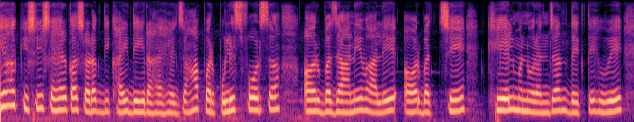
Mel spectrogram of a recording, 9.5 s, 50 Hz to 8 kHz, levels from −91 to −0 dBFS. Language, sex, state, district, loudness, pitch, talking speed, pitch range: Hindi, female, Chhattisgarh, Korba, -15 LUFS, 235 Hz, 140 wpm, 220-265 Hz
